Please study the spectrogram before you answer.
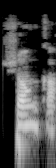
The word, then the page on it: sonka: Hungarian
